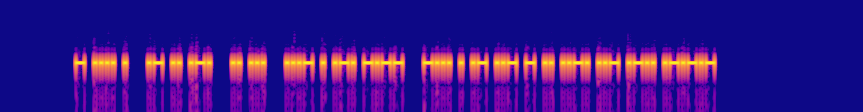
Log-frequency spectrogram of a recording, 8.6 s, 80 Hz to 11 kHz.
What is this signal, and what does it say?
Morse code, heard as a keyed tone, about 40 wpm, 700 Hz. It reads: THE AIR IS VERY BEAUTIFUL.
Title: Sentences from Top 1000 Words - Review Part 1 - 40wpm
